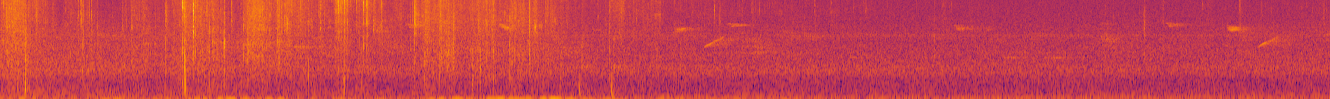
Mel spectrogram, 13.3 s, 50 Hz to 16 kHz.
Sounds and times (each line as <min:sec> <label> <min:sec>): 0:00.0 walk around 0:07.0
0:00.0 trees creak 0:07.2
